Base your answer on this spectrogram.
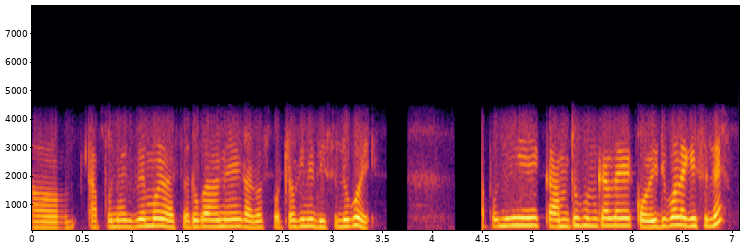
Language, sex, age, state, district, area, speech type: Assamese, female, 18-30, Assam, Dibrugarh, urban, conversation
